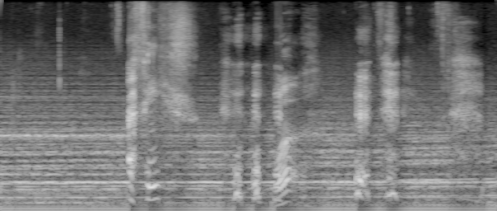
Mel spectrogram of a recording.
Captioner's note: laughter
